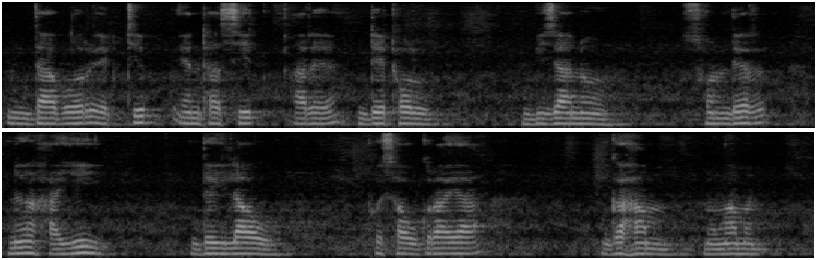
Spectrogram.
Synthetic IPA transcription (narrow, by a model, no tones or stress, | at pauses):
dabɔɾektʰip̚entʰasit | aɾɯdetʰɔl | bizanu | sɔndeɾ | nɯhajɯj | dɯjlaw | pʰɯsawɡɾaja | ɡaɦamnɔŋamɯn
